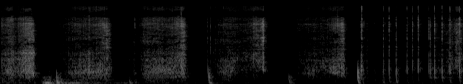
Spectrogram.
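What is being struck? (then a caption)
Laminate floor sample. Long nails scratch across the grain-textured surface of a light oak, wood-look laminate floor sample held and tilted in the hands, making several long, bright, rasping strokes. The scratching ends in a quick run of sharp, dry taps on the same sample.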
